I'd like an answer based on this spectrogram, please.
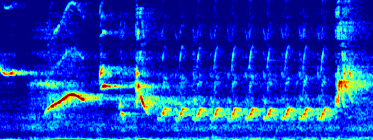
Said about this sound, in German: ich neulich einen Vogel gehört habe, von dem ich dachte, das gibt's ja nicht, das muss eine Nachtigall sein, auch extrem virtuos.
